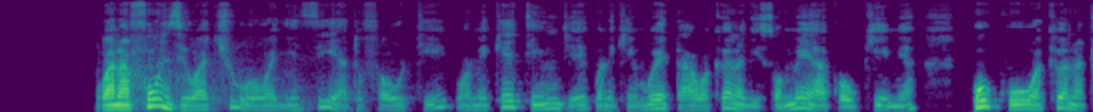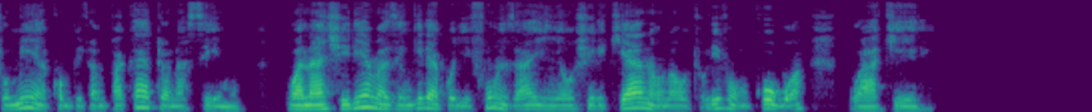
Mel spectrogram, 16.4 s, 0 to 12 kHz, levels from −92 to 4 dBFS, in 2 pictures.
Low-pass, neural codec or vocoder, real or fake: 10.8 kHz; none; real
